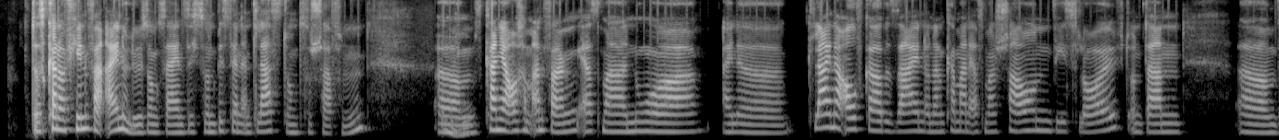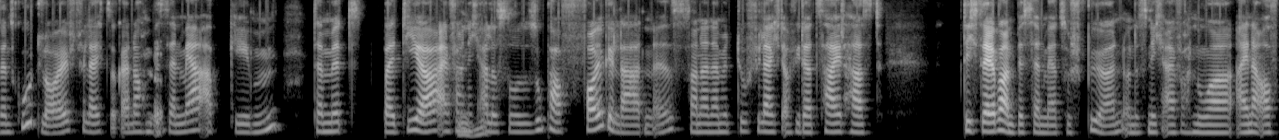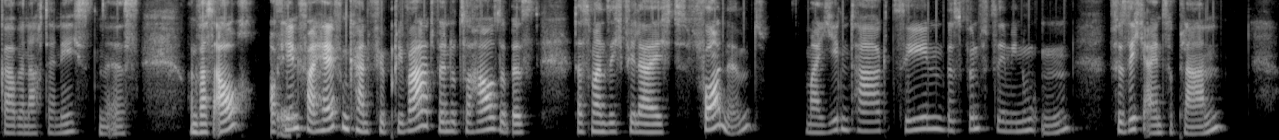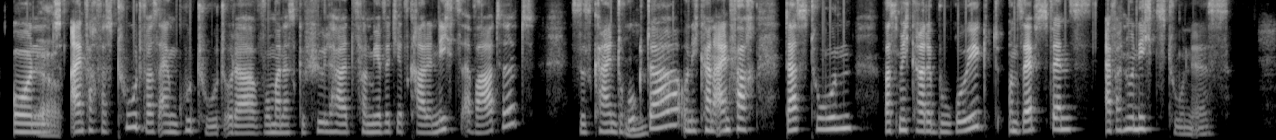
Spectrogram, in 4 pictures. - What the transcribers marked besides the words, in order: other background noise; distorted speech; static
- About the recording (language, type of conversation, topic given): German, advice, Wie kann ich damit umgehen, dass ich ständig Überstunden mache und kaum Zeit für Familie und Erholung habe?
